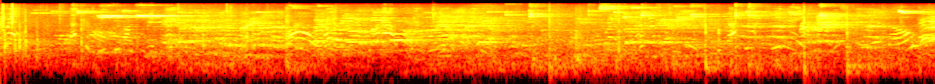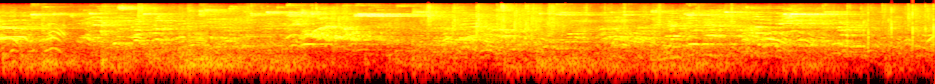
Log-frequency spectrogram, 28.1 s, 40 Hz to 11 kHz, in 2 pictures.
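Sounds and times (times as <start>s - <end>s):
sneakers squeaking on hardwood: 0.0s - 4.6s, 7.4s - 20.5s, 22.1s - 26.6s
voices chattering and calling out: 0.0s - 28.0s
basketball bouncing: 12.0s - 13.1s.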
